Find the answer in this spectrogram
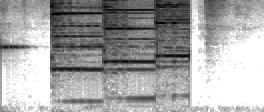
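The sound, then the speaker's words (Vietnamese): Alarm clock ringing: a short, loud electronic melodic chime of three quick tonal steps that lasts about a second, then cuts off into quiet. “xin lỗi các bạn, cái chuông reo báo thức của Thi nó kêu cho nên đang nói tự nhiên nghe cái cũng hết hồn đó.”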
